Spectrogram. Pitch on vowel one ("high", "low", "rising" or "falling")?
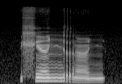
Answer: high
